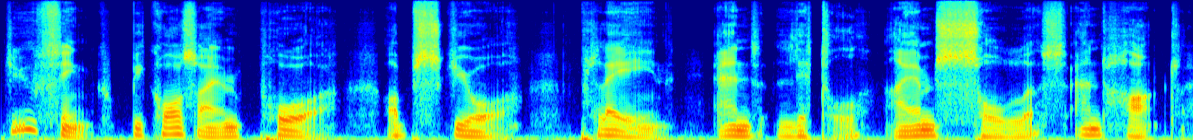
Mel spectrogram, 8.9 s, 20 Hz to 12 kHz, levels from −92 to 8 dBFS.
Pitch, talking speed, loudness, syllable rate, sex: 90 Hz, 105 wpm, -21 LUFS, 3.2 syllables/s, male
